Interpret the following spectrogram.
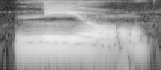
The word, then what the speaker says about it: kneel: m sound silent b kneel k n silent k nash g n silent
